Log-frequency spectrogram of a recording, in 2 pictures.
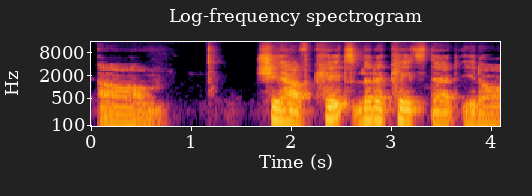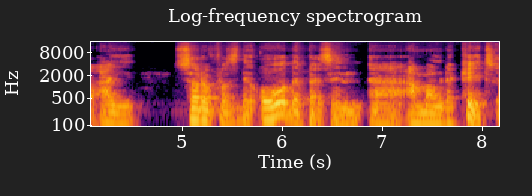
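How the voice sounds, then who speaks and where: Slow, gravelly-voiced Ghanaian man. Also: mid-range voice. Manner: hesitant, many fillers and restarts. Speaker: interview guest. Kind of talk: conversational storytelling.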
